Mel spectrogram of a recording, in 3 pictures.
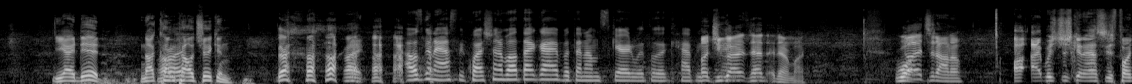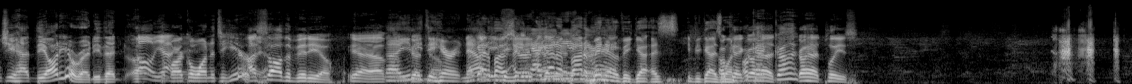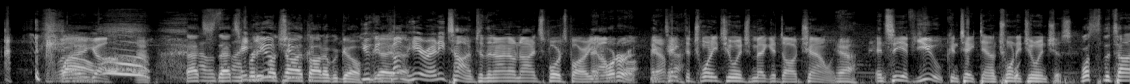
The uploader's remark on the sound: Live from Yaamava' Resort and Casino.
